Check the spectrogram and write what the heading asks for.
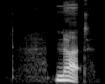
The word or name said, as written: nut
